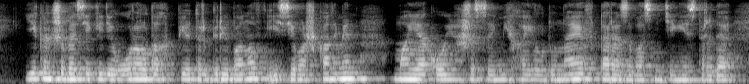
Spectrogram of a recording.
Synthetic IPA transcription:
je̞kʲɪnʃɪbæs̬e̞kʲe̞d̪e̞wo̞ɾɑlˠd̪əqpʲjo̞t̪rɡɾʲibɑno̞fe̞̰se̞bɑʃqɑnəme̞nmɑjɑkwo̞jənʃəsəmiχɑilˠd̪unɑje̞ft̪ʰɑɾɑzəbɑsənt̪ʰe̞ŋe̞st̪ɪɾd̪ɪ

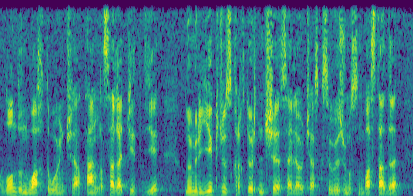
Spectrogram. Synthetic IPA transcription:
lˠo̞nd̪ənwɑqə̥t̪əbo̞jənʃɑt̪ʰɑɴʁəsɑʁɑt̪ʒ̥e̞t̪ɪd̪e̞ | nomʲeɾje̞kʲɪʒʏzqʰəɾəqt̪ʰɵɾt̪ɪnʃɪsɑjlˠɑwt͡ʃɑskɪ̥səwɵzʒʊməsənbɑst̪ɑd̪ə

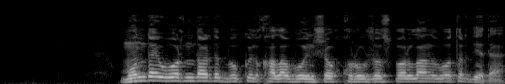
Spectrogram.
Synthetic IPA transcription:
mʊnd̪ɑjwo̞ɾənd̪ɑɾd̪əbʏkʲɪlqʰɑlˠɑbo̞jənʃɑqʰʊɾuwʒo̞spɑɾlˠɑnəpwo̞t̪əɾd̪e̞d̪ɪ̰

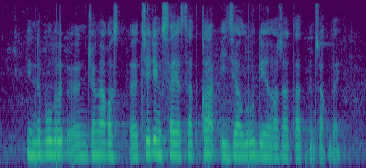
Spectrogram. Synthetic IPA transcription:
je̞nd̪ɪbʊlˠʒɑɴɑʁət̪ʰe̞ɾe̞ŋsɑjɑsɑt̪qɑid̪ʲe̞olˠo̞ɡʲijɑʁɑʒɑt̪ɑt̪ənʒɑʁd̪ɑ̰j

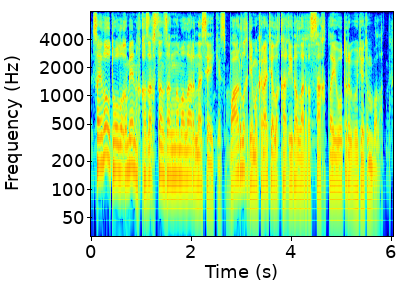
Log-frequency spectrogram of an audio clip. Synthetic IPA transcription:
sɑjlˠɑwt̪ʰo̞lˠəʁəme̞ɴqʰɑzɑqst̪ɑnzɑɴnɑmɑlˠɑɾənɑsæjkʲe̞sbɑɾlˠəq̚d̪e̞mo̞krat̪ʲijalˠəqʰːɑʁijd̪ɑlˠɑɾd̪əsɑqt̪ɑjwo̞t̪əɾəpwɵt̪e̞t̪ɪnbo̞lˠɑ̰d̪̥ə

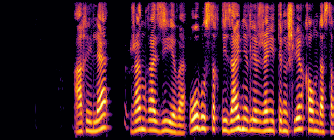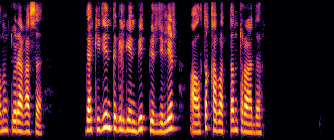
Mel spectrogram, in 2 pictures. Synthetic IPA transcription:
ɑʁijlˠɑ | ʒɑɴʁɑzije̞vɑwo̞blˠəst̪əq̚d̪ijzajne̞ɾle̞ɾʒæne̞t̪ʰɪɡʲɪnʃɪle̞ɾqʰɑwəmd̪ɑst̪əʁənəɴt̪ʰɵɾɑʁɑsə | d̪ækʲed̪e̞nt̪ɪɡʲɪlɡʲe̞nbe̞t̪̚be̞ɾd̪e̞le̞ɾ | ɑ̰lˠt̪əqʰɑβɑt̪ːɑnt̪ʰʊɾɑd̪ə

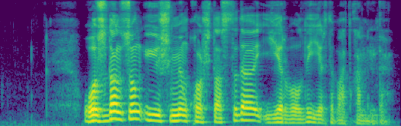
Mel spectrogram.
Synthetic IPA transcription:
wo̞səd̪ɑnso̞ɴʏjʏʃɪme̞ɴqʰo̞ʃt̪ɑst̪əd̪ɑje̞ɾbo̞lˠd̪əje̞ɾt̪ɪpɑ̰t̪qɑ̰nə̰nd̪ɑ̰

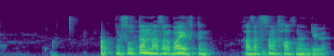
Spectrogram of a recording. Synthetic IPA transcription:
nʊɾsʊlˠt̪ɑnːɑzɑɾbɑje̞ft̪əɴ | qʰɑzɑqst̪ɑɴχɑlˠqənɑʏnd̪e̞wɪ

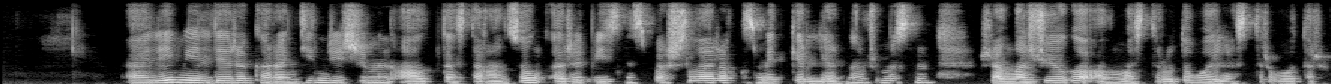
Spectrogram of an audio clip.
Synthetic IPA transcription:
æle̞me̞ld̪e̞ɾɪkʰaɾant̪ʲijnɾe̞ʒijmɪnɑ̰lˠəp̚t̪ʰɑst̪ɑʁɑnso̞ɴɪ̰ɾɪbijzne̞sbɑsʃəlˠɑɾəqʰəzme̞t̪̚kʲe̞ɾle̞ɾnɪŋʒʊməsənʒ̥ɑɴɑʒyje̞ɡʲeʔɑ̰lˠmɑst̪əɾud̪əwo̞jlˠɑst̪əɾəpwo̞t̪əɾ

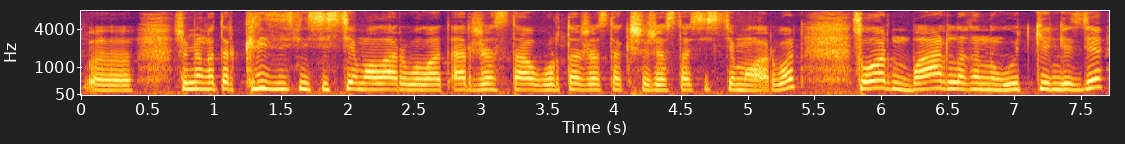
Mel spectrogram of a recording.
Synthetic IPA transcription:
əso̞me̞ɴqʰɑt̪ɑɾkrʲijzisnijsisʲt̪ʲe̞mɑlˠɑɾəbo̞lˠɑd̪əæɾʒɑst̪ɑwo̞ɾt̪ɑʒɑst̪ɑkʲʰɪ̥ʃɪʒɑst̪ɑsisʲt̪ʲe̞mɑlˠɑ̰ɾəbo̞lˠɑd̪əso̞lˠɑɾd̪əɴbɑɾlˠəʁənəɴwɵt̪kʲe̞ŋkʲʰe̞zd̪e̞

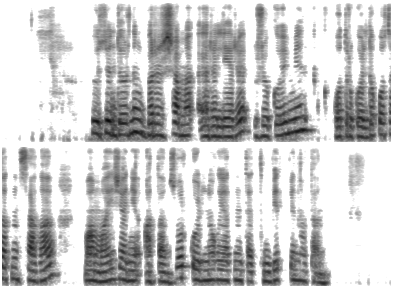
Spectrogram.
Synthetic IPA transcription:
ɵzend̪e̞ɾnɪŋbɪɾʃɑmɑʔɪɾɪle̞ɾɪʒɵkʲejme̞nqʰo̞t̪ərkʲɵld̪ɪqʰo̞sɑt̪ənsɑʁɑ | mɑmɑjʒæne̞ʔɑt̪ɑnso̞ɾkʲʰɵlɪne̞qʰujɑt̪ənt̪ʰæt̪ːɪmbe̞t̪̚pe̞nɑt̪ɑ̰n

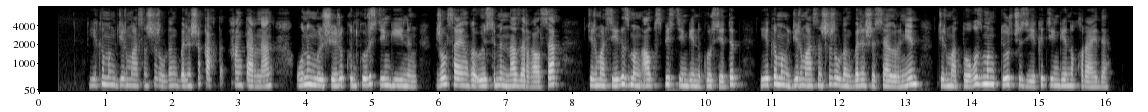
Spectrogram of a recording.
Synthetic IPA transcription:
je̞kʲɪməɴʒijəɾmɑsənʃəʒəlˠd̪əɴbɪɾɪnʃɪqʰɑɴt̪ɑɾənɑnwo̞nəɴmɵlʃe̞ɾɪkʲʰʏŋkʲʰɵɾɪsd̪e̞ŋɡʲe̞jɪnɪŋ | ʒəlˠsɑjəɴʁəwɵsɪmɪnːɑzɑɾʁɑlˠsɑq̚ | ʒ̥ijəɾmɑse̞ɡʲɪzməɴʔɑ̰lˠpə̥sbe̞st̪ʰe̞ŋɡʲe̞nɪkʲʰɵɾse̞t̪ɪp̚ | je̞kʲɪməɴʒijəɾmɑsənʃəʒəlˠd̪əɴbɪɾɪnʃɪsæwɪɾɪne̞n | ʒijəɾmɑt̪ʰo̞ʁəzməɴt̪ʰɵɾt̪ʒ̥ʏze̞kʲɪt̪ʰe̞ŋɡʲe̞nɪqʰʊɾɑjd̪ə

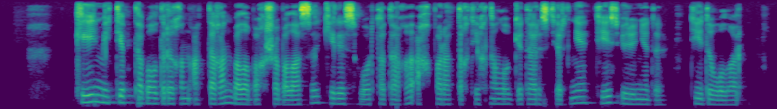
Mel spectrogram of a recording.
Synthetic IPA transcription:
kʲʰe̞jɪnme̞k̚t̪e̞p̚t̪ʰɑbɑlˠd̪əɾəʁənʔɑ̰t̪ːɑʁɑnbɑlˠɑbɑqʃɑbɑlˠɑsəkʲʰe̞le̞sɪwo̞ɾt̪ɑd̪ɑʁəʔɑqpɑɾɑt̪ːəqt̪ʲʰe̞χno̞lˠo̞ɡʲijad̪æɾɪst̪e̞ɾɪne̞t̪ʰe̞zʏjɾe̞ne̞d̪ɪ | d̪̥e̞jd̪ɪwo̞lˠɑɾ

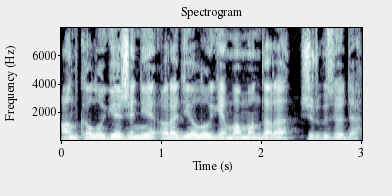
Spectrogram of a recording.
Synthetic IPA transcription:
aŋko̞lˠo̞ɡʲijaʒæne̞rad̪ʲio̞lˠo̞ɡʲijamɑmɑnd̪ɑɾəʒ̥ʏɾɡʲɪzed̪ɪ

